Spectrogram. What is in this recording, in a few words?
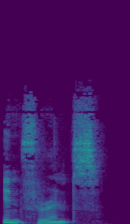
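"inference", British English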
